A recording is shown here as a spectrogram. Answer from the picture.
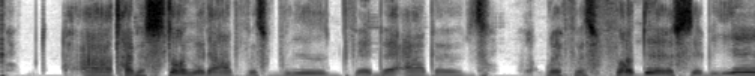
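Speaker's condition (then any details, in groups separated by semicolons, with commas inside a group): Non-progressive muscular dystrophy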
